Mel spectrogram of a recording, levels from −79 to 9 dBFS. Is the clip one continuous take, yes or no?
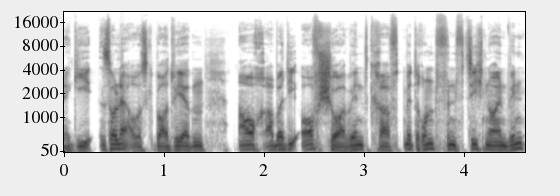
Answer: yes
